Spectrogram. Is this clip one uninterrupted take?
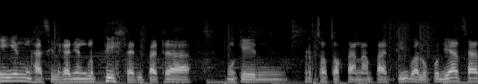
yes; 0 cuts

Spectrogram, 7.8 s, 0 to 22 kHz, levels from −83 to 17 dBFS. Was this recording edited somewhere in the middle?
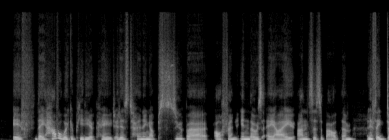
no; 0 cuts

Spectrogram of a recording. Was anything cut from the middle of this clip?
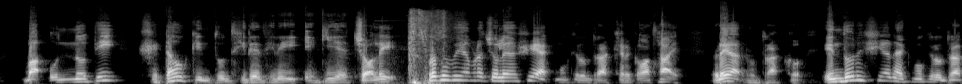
yes; 1 cut; at 4.1 s

